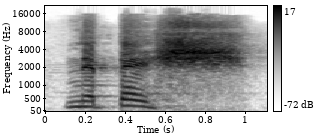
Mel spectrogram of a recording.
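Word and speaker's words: נפש: Esa palabra alma es la palabra hebrea nepesh, así como suena. N p E s h.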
